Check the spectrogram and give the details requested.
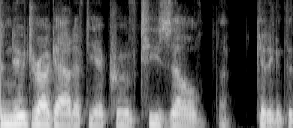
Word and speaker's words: Tzield: 1, there's a new drug out, FDA approved, Tzield. I'm getting the name wrong, but no, it's right. It's Tzield.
